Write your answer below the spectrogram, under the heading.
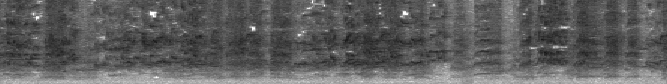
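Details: A noisy crowd of rainbow lorikeets calls while being fed: harsh, pulsing screeches and chatter overlapping without a break.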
